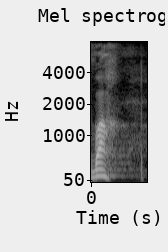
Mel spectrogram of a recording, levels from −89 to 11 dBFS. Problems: none marked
